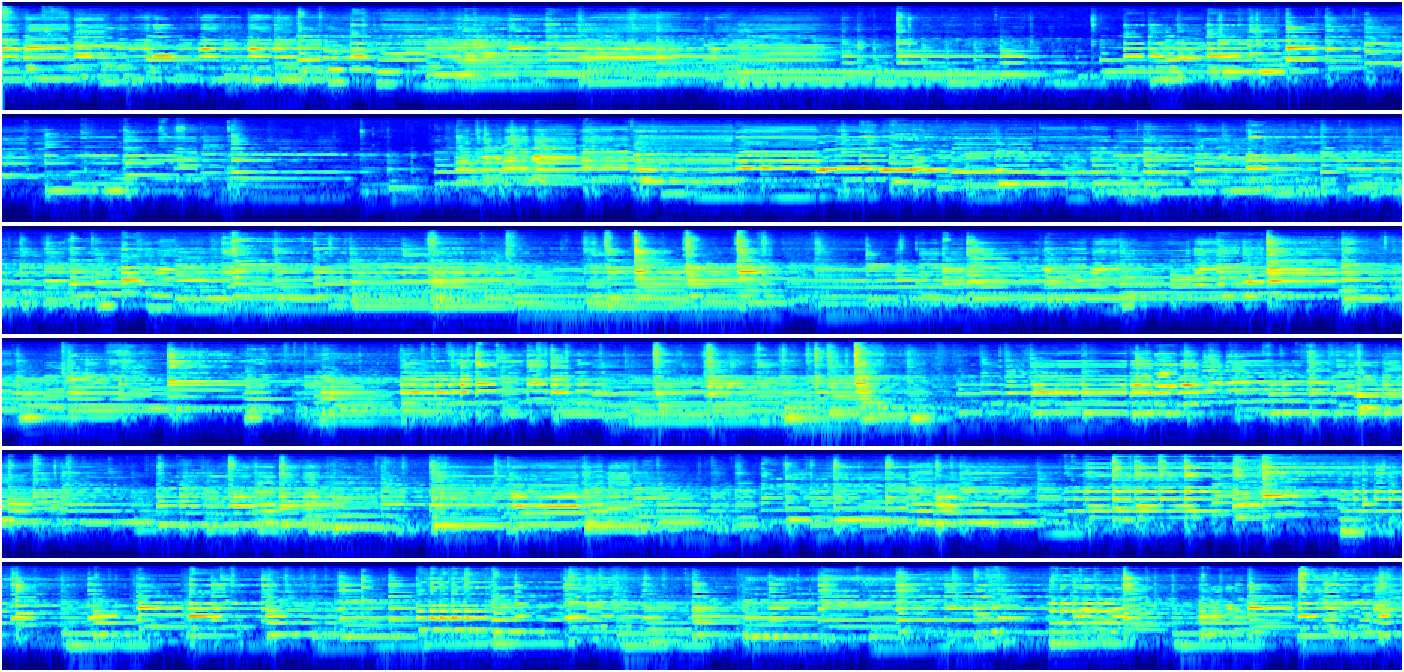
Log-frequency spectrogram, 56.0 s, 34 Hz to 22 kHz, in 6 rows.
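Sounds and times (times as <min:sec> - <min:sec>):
acoustic guitar music: 0:00.0 - 0:56.0.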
